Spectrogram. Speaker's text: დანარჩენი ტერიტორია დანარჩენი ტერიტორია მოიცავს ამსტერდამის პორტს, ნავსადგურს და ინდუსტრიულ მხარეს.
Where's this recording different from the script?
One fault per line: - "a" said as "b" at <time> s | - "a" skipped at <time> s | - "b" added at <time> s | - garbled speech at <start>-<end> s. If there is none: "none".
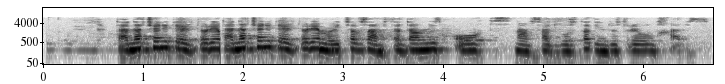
none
